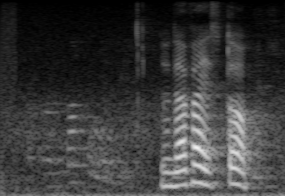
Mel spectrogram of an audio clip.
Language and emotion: Russian, neutral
